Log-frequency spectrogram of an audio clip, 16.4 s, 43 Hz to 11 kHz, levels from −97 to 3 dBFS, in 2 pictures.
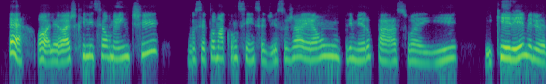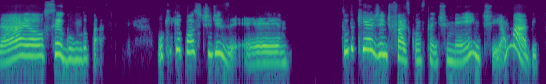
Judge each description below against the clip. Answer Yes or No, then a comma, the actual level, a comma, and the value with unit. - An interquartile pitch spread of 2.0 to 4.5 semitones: No, wide, 5.6 semitones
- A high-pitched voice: Yes, high, 235 Hz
